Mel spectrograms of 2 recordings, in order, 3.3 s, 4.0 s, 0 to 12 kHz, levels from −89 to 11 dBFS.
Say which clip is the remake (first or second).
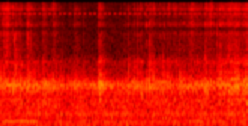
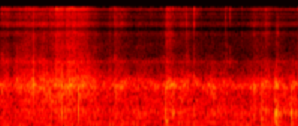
second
